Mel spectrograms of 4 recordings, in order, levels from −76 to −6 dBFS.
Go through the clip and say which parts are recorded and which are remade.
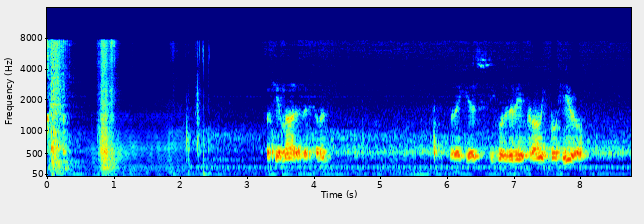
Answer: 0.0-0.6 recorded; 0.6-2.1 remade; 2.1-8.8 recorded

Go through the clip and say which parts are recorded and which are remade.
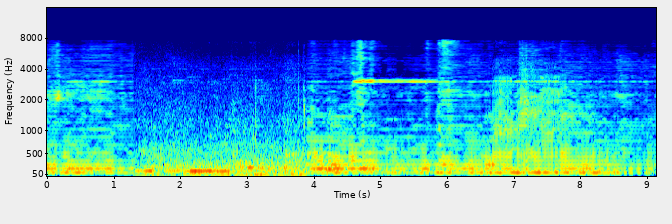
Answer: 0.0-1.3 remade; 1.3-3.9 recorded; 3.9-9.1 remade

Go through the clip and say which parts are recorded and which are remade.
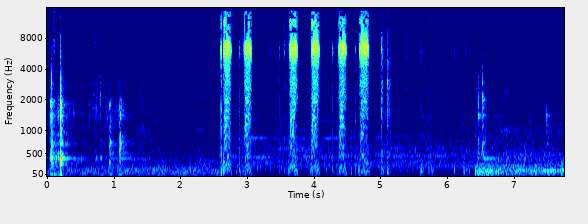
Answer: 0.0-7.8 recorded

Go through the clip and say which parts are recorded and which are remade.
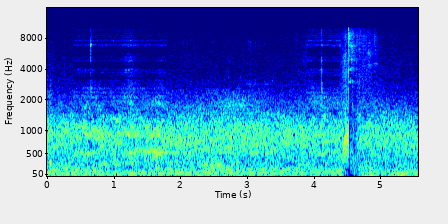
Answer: 0.0-0.4 recorded; 0.4-1.8 remade; 1.8-3.9 recorded; 3.9-4.4 remade; 4.4-5.6 recorded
